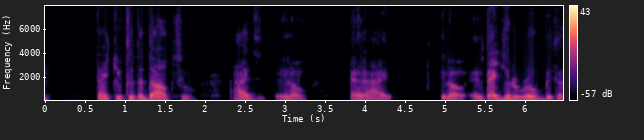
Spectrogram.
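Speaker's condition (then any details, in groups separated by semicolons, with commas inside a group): Cerebral palsy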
